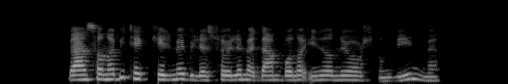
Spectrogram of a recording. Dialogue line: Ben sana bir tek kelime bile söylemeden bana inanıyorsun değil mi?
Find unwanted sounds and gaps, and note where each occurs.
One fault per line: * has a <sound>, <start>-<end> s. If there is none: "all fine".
all fine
